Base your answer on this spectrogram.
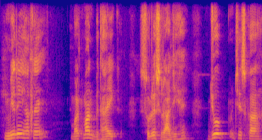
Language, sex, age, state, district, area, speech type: Hindi, male, 45-60, Madhya Pradesh, Gwalior, rural, spontaneous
